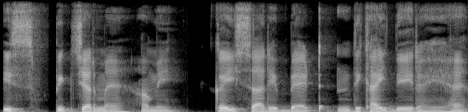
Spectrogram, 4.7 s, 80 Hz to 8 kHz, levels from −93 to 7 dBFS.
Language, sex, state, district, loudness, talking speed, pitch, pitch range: Hindi, male, Himachal Pradesh, Shimla, -19 LUFS, 140 wpm, 120 Hz, 115-135 Hz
